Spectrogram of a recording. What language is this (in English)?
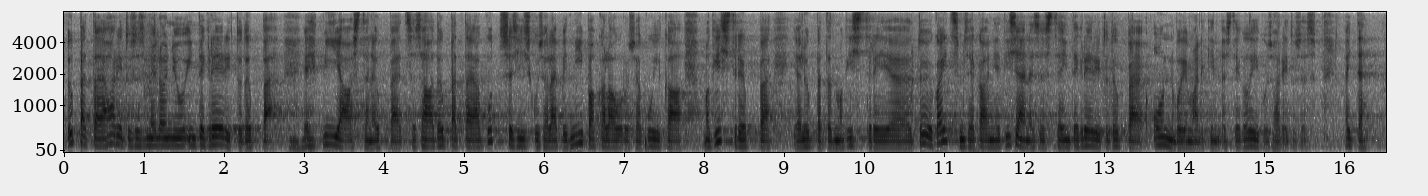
Estonian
